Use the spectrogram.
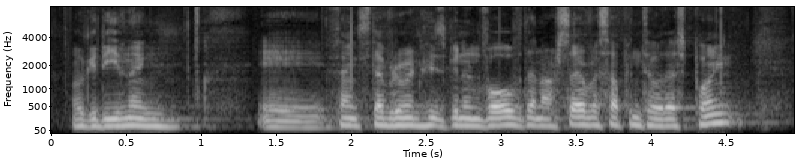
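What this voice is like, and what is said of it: Glaswegian Scottish accent. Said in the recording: “you'll need to do your best with the Glaswegian accent.”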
